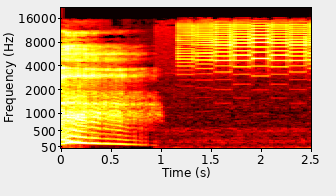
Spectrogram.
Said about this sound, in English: That's the Stranger Things theme tune from my watch. On his watch. Cool. He's got a Stranger Things watch.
